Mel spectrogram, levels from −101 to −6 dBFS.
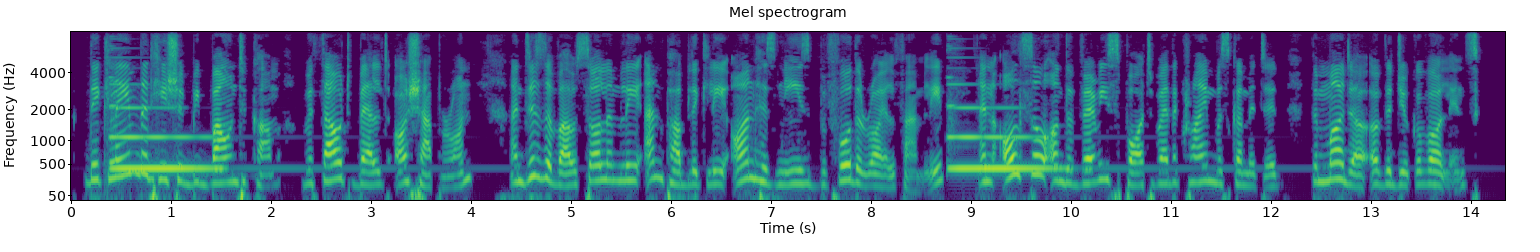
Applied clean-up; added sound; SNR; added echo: classical method spectral subtraction.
